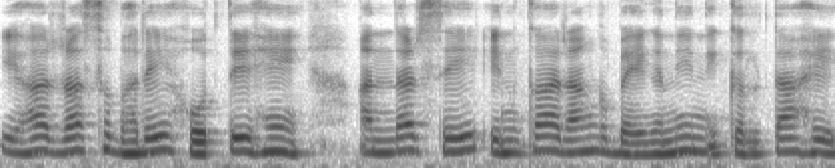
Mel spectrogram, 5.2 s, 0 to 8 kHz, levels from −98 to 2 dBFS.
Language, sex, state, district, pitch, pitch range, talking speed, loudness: Hindi, female, Bihar, Darbhanga, 195 Hz, 185-210 Hz, 140 wpm, -31 LUFS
